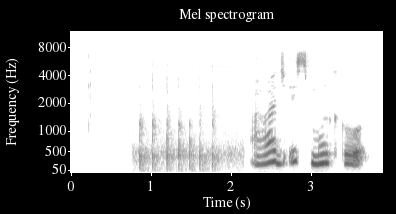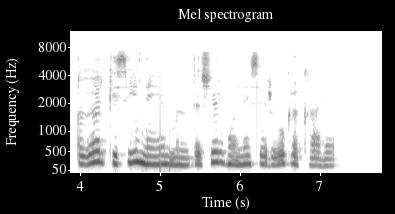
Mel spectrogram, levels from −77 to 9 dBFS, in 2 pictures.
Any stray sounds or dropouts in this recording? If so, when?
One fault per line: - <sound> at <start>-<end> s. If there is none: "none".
- thud at 0.9-1.9 s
